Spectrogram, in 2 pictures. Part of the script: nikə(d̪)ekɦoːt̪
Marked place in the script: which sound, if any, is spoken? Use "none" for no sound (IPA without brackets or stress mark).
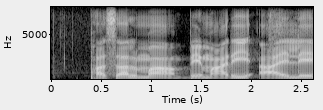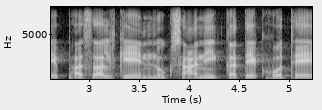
t̪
